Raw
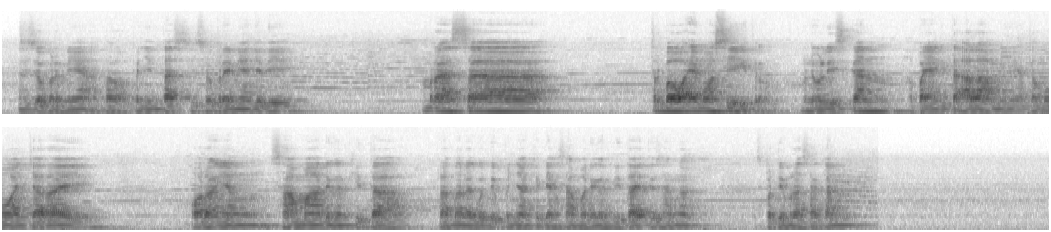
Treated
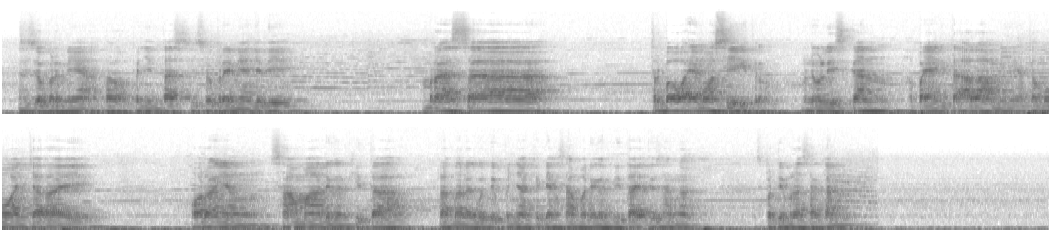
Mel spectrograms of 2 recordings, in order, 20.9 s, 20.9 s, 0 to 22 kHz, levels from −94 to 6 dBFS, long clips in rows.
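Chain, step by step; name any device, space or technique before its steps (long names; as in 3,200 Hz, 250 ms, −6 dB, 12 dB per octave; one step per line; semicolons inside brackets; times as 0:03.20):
car stereo with a boomy subwoofer (low shelf with overshoot 100 Hz +14 dB, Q 3; brickwall limiter −22.5 dBFS, peak gain reduction 10.5 dB)
level −3.5 dB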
